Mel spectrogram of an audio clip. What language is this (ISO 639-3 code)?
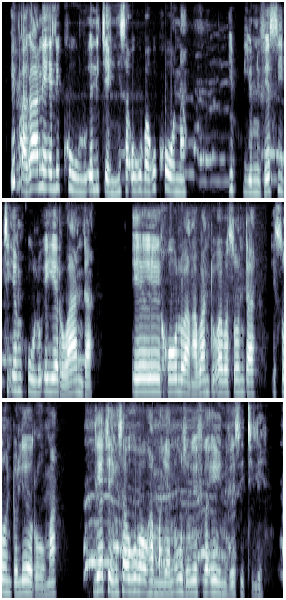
nde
